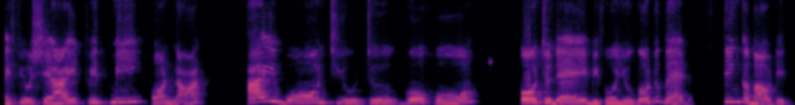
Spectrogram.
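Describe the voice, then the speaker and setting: The audio is poor, but her slightly high, fairly bright voice comes through, speaking slowly. She is a psychotherapist presenter from Sri Lanka, a native Sinhala speaker with a Sri Lankan accent, encouraging students in a lecture and often adding "right?"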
